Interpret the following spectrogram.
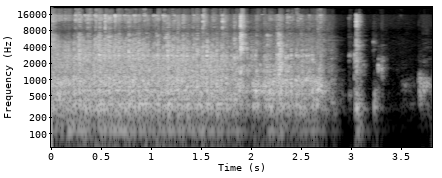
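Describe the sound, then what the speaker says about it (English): A sewing machine runs steadily and loudly up close, stitching bucket hat fabric forward and reverse in a continuous whirring drone, then stops abruptly, followed by a few soft handling clicks. "I'm just doing a bit forward and reverse and then sewing it all the way to the end."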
